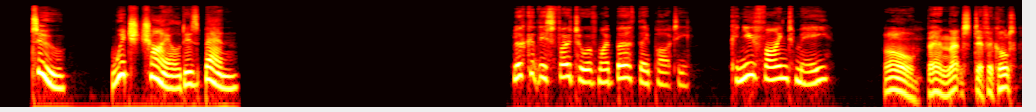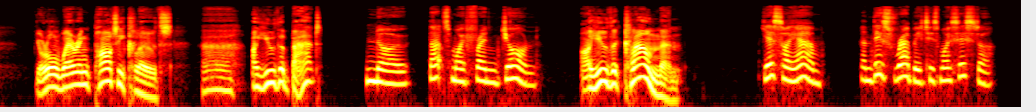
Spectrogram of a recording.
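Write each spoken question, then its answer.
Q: Which child is Ben?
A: The clown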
